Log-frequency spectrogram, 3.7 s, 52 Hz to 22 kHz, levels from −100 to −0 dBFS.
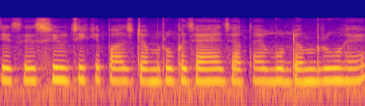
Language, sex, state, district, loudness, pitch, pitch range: Hindi, female, Chhattisgarh, Korba, -16 LUFS, 225 Hz, 220-230 Hz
